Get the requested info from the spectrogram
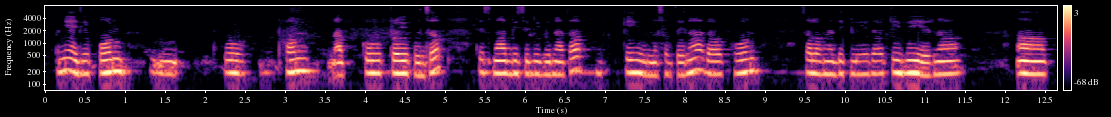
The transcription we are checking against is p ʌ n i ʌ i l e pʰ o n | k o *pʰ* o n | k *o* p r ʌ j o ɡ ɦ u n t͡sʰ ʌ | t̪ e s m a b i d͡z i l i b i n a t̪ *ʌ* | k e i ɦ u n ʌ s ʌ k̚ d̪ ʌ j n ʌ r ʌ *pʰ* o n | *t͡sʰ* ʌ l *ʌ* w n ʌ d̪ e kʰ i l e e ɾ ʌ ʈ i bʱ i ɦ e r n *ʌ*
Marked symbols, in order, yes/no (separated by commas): yes, yes, yes, yes, no, no, yes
